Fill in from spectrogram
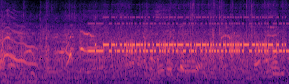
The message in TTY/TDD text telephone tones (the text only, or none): THIS WAS THE FIRST …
